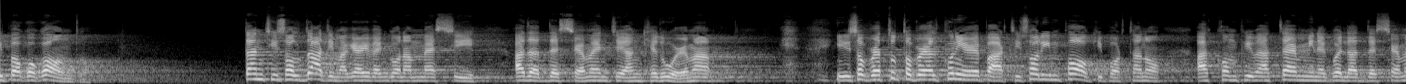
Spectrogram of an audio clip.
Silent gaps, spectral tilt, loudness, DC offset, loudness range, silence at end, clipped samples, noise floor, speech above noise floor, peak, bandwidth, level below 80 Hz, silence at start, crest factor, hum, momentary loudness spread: none; -4 dB/octave; -14 LUFS; under 0.1%; 3 LU; 0 s; under 0.1%; -49 dBFS; 35 dB; 0 dBFS; 11.5 kHz; -60 dBFS; 0 s; 14 dB; none; 16 LU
